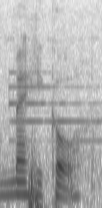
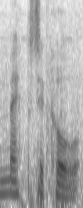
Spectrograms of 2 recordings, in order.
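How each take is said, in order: First: Said with a Spanish-style pronunciation. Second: Said with the usual English pronunciation.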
